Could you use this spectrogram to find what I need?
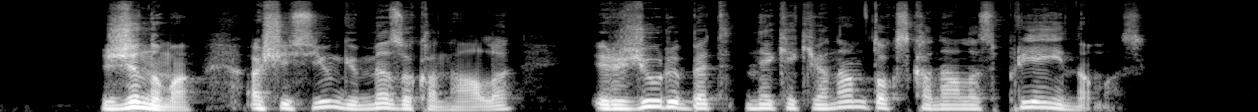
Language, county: Lithuanian, Vilnius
